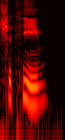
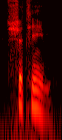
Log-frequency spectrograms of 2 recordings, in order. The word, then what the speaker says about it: Shittim: And this is a place, that word Shittim, and that's how it's actually pronounced for all of you that are reading the word. Shittim.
